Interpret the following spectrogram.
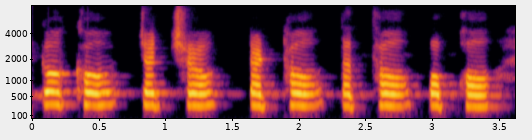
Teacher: ये सारी ध्वनियां अघोष ध्वनियां हैं · अघोष अर्थात जिनके उच्चारण में गूंज नहीं होती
